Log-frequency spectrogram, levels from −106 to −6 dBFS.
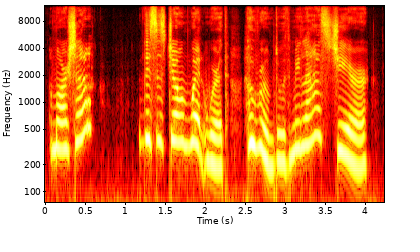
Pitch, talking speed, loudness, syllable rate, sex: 295 Hz, 155 wpm, -16 LUFS, 4.9 syllables/s, female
